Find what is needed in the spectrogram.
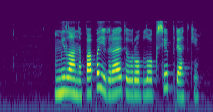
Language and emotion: Russian, neutral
